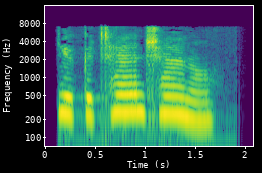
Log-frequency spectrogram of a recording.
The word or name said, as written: yucatan channel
